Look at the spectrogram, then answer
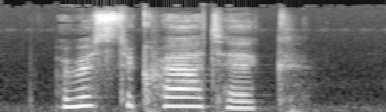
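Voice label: "aristocratic", US English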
